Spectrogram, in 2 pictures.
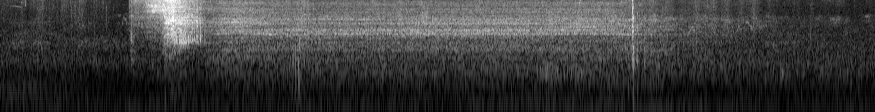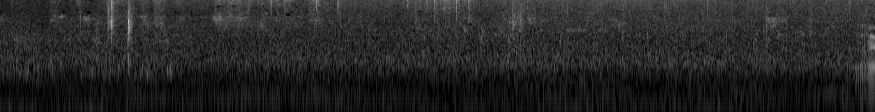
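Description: Sprinkler control valve opened by hand: a short loud hiss of water about two seconds in, then water running through the irrigation line with a steady hiss that fades after about seven seconds.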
